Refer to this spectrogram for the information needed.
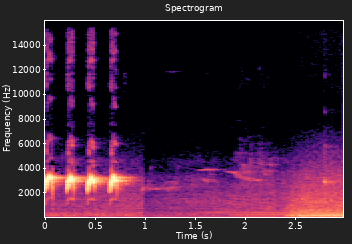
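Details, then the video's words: Sooty-headed bulbul giving four quick, loud whistled notes in under a second, followed by quiet and rising background hiss and hum. "KUTILANG GACOR BONGKAR ISIAN"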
